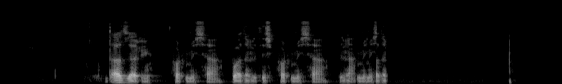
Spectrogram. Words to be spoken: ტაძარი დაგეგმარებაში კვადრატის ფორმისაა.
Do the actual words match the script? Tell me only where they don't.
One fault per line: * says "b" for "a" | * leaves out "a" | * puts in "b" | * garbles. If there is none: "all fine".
* says "ფორმისაა" for "დაგეგმარებაში"
* garbles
